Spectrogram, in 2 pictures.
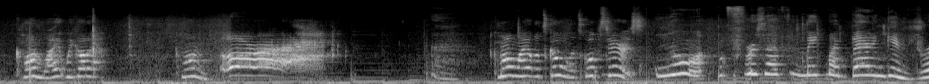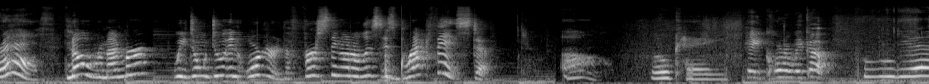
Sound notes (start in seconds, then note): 1.7 groans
